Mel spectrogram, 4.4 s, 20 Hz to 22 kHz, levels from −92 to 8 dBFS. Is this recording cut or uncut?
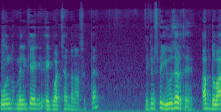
uncut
